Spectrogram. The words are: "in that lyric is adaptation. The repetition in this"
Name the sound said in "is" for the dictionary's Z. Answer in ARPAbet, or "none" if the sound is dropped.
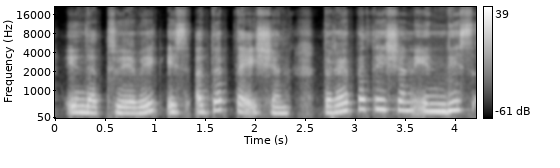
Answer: S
